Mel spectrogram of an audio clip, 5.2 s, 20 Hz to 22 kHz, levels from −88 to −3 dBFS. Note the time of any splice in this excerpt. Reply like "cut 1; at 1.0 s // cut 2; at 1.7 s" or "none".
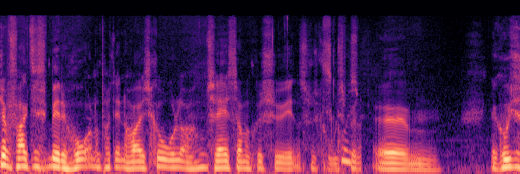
cut 1; at 3.6 s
